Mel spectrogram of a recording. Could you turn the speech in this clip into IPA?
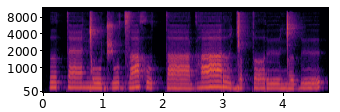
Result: ə tː æː ŋ͡ǀ o d͡ʒ o d͡z a x o tː aː ɡʱ aː ɾ əː ɟ ʌ tː ʌː ɾ ʏː ŋ͡ǀ ə ɠ ʏː

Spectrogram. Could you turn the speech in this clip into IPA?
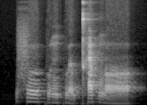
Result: f uː˧ kʷ ɐ˨ ŋ kʷ ɐ˨˩ w kʰ ɐ˧ p̚ ŋ ɔː˨˩

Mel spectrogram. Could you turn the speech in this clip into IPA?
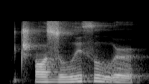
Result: t͡ʃʼ ɔ z u y̯ θ u ɹ

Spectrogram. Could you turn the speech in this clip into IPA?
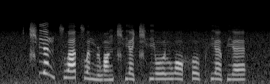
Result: t͡ɕʰ j ɛ˥˩ n t͡s w ä˧˥ t͡s w ə˥˩ n ɻ w ɑ˧˥ ŋ t͡ɕʰ j ɛ˥˩ t͡ɕʰ j o˥ ʊ̯ l w ɔ˥˧ x o˥˧ ʊ̯ pʰ j ɛ˥˩ p j ɛ˥

